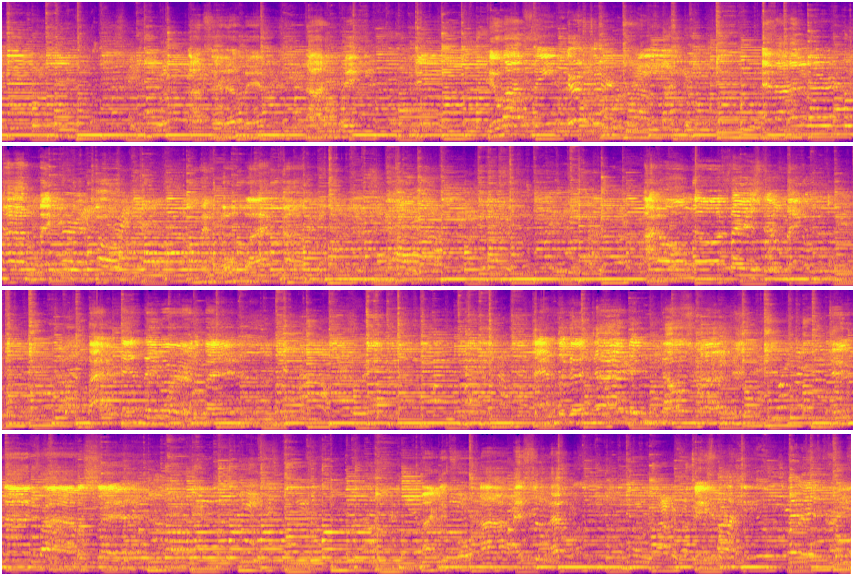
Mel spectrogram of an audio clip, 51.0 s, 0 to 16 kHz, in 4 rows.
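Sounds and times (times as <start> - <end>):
banjo: 0.0 - 51.0
picked acoustic guitar: 0.0 - 51.0
upright bass plucking: 0.0 - 51.0.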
